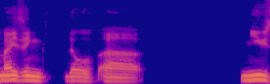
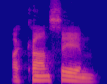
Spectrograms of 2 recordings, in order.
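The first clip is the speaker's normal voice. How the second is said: ordinary talk, nothing marked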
